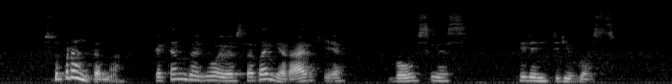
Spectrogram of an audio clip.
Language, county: Lithuanian, Vilnius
